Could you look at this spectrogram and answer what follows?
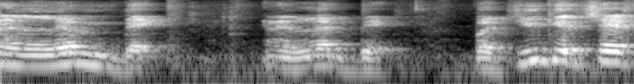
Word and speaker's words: Alembic: I said it right, an alembic.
